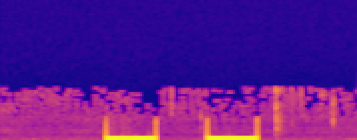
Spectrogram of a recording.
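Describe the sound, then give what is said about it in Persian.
Two short, steady electronic phone-line beeps sound in an even on-off rhythm over a faint background hiss as a listener's call drops during a call-in show on Radio Azadi. No one speaks. “متاسفانه که تماسشان قطع شد.”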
